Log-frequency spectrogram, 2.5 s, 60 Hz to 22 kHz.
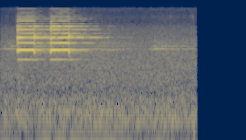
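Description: An 880 dog training collar's receiver beeping twice in quick succession, a short high electronic "bi-bi". This is its sound (tone) function answering the sound button pressed on the handheld remote.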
